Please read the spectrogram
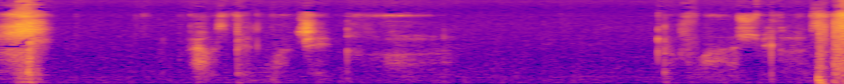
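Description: A woman whispering close to the microphone in short, breathy bursts with quiet pauses between. The loudest is a sharp breath right at the start.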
